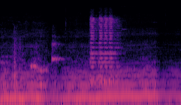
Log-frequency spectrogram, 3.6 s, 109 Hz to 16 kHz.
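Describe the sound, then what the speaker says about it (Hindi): A car horn honks a couple of times over a steady engine hum in the game Indian Bike Driving 3D, fairly close and moderately loud, with a synthetic, game-like tone. "तो साहब को ये हॉर्न बजा के आवाज़ देता है, साहब आ जाइए।"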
